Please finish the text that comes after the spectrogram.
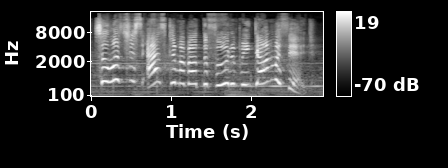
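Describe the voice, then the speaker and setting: A woman voicing a tiny, excitable, whiny fairy-like girl companion in an anime-style video game, exclaiming like a small child. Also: extremely high pitch, brisk, music in the background. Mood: indignant, worried. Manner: whiny, exclaiming, speaks of herself in third person.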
